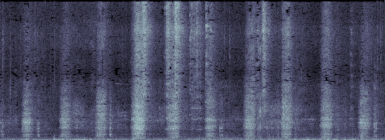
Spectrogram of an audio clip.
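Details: An XL American Bully pitbull working a spring pole for muscle and drive, giving heavy, rasping pants in quick succession, some louder and harsher, above a low background hum.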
